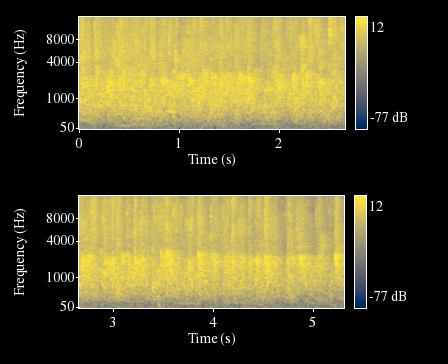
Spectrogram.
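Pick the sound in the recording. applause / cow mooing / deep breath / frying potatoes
applause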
